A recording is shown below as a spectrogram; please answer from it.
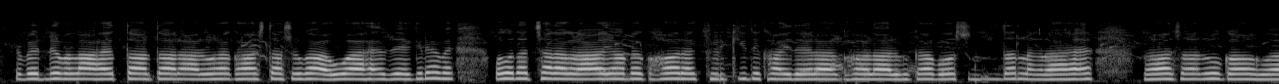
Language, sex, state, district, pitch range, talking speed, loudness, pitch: Hindi, female, Bihar, Sitamarhi, 240-255 Hz, 120 wpm, -22 LUFS, 245 Hz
